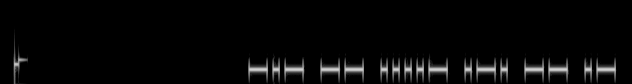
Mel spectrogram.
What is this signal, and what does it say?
Morse code, heard as a keyed tone, about 20 wpm, 700 Hz. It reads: KM4RMA
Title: USA Call Signs - 6 Characters - Repeated 2x - 20wpm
